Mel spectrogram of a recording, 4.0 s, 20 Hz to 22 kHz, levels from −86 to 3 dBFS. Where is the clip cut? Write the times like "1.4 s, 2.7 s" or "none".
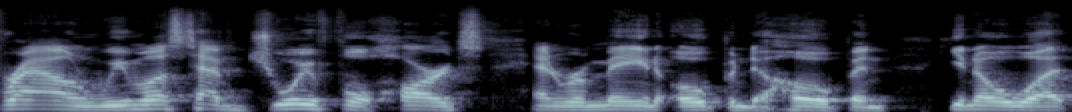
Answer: none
